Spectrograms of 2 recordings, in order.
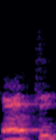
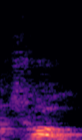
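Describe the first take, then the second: First: The middle consonant is unaspirated, a plain ch. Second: The middle consonant is aspirated, a breathy chh. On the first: The speaker calls it wrong. "আচো আচো আচো তো বলি না" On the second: The speaker calls it right. "এইভাবে লিখবে ভালো আছো"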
